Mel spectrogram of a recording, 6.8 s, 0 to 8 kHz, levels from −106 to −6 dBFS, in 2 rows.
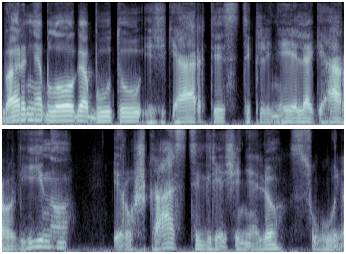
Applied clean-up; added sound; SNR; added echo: neural diffusion model UNIVERSE++.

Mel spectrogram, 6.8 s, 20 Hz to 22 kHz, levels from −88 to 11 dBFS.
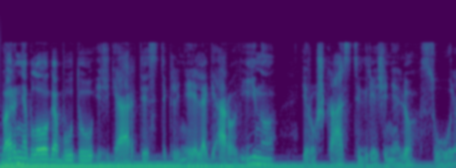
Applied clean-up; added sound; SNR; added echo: none; Bass guitar; -1 dB; none.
